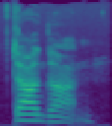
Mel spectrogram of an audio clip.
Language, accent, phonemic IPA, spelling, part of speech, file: English, US, /ˈdɑɡ.ɑn/, doggone, adjective / interjection / verb, En-us-doggone.ogg
- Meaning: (adjective) Euphemistic form of goddamned; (interjection) Euphemistic form of goddamned, an expression of anger or annoyance; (verb) To damn; to curse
